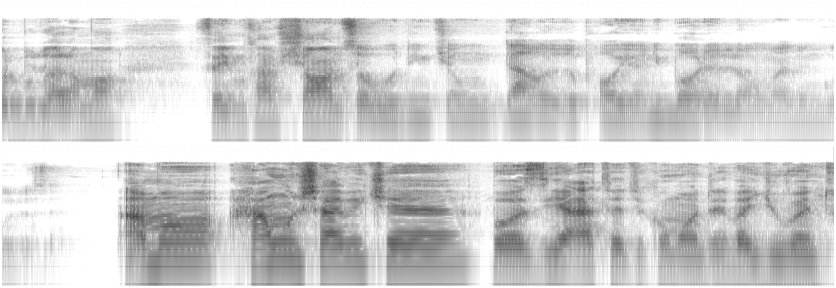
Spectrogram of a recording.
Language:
Persian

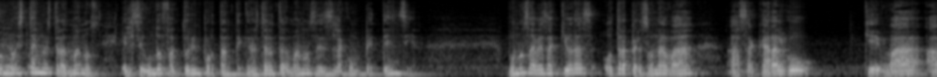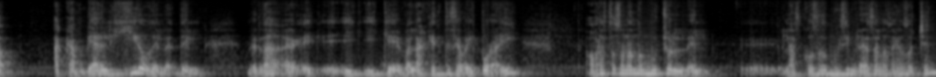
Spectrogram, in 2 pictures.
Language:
Spanish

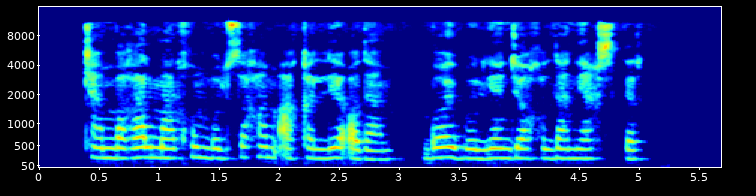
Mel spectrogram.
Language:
Uzbek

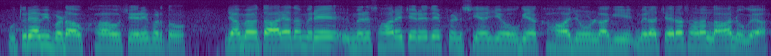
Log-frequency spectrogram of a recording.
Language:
Punjabi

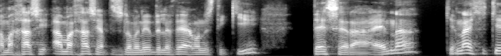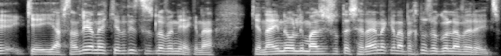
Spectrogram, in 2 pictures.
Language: Greek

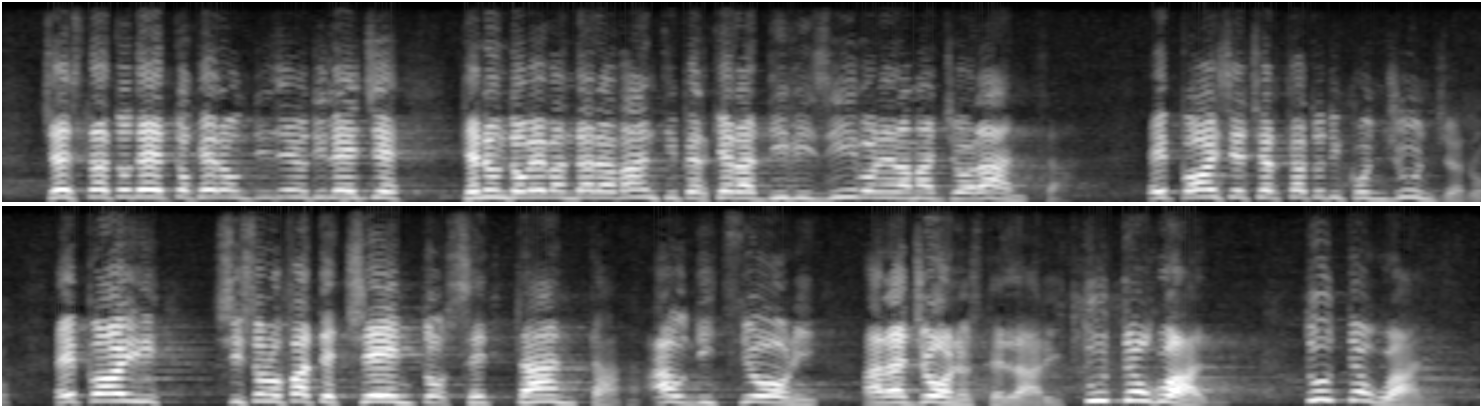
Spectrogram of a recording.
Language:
Italian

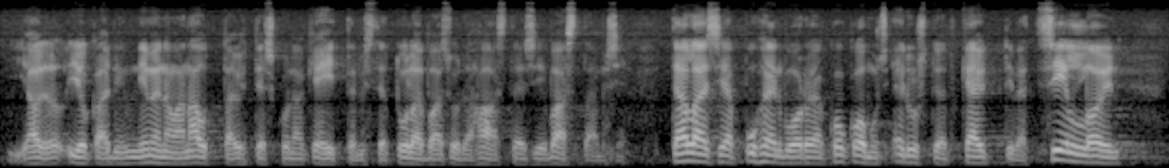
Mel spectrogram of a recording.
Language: Finnish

